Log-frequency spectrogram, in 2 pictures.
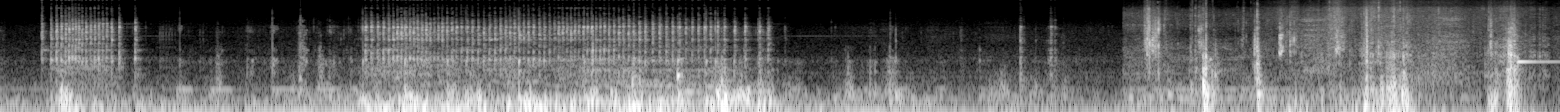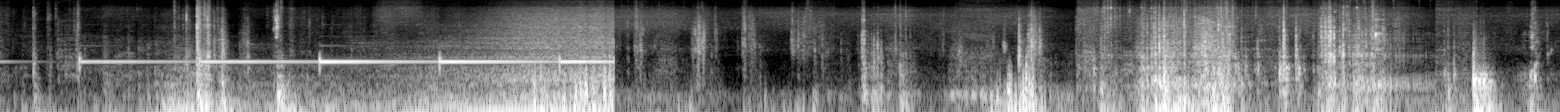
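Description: Handling noises of hauling a boat out onto its trailer and pickup truck: clatter and knocks around the trailer winch and boat. In the middle, inside the pickup's cab, a low rumble and a steady electronic chime go on for about six seconds and cut off together.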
